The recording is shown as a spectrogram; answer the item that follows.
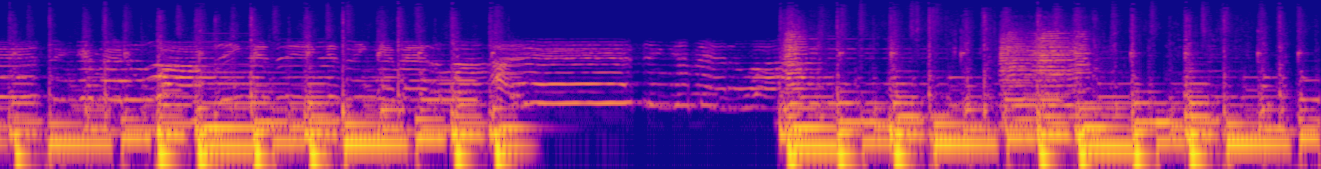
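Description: A Garifuna song from a women's music project plays with a steady, driving beat and bright plucked and strummed tones. Midway the percussion drops out for about two seconds, leaving sustained ringing notes, before the full rhythmic groove returns.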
